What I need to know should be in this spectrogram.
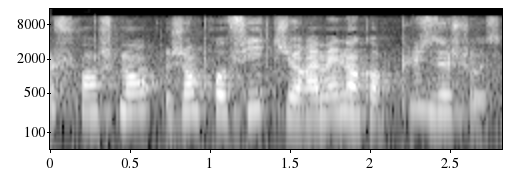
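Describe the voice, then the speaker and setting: A woman at a moderate pace, her intonation fairly even, with noticeable background noise. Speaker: craft YouTuber. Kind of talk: product haul presentation. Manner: hesitant, many fillers.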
